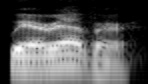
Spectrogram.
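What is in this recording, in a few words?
"wherever", American, English; AmericanBritish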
